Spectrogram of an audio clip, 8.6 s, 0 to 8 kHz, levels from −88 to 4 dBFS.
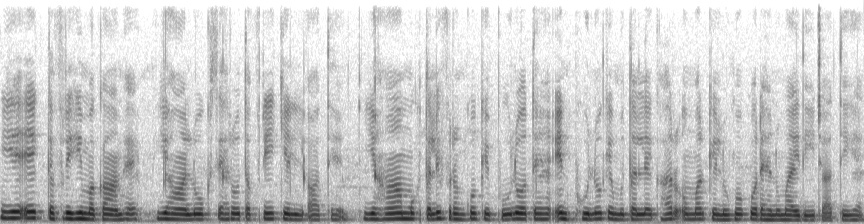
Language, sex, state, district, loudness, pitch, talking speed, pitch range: Hindi, female, Delhi, New Delhi, -16 LUFS, 190 Hz, 230 wpm, 180-200 Hz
